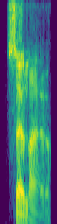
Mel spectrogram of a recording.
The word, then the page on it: solo: British English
